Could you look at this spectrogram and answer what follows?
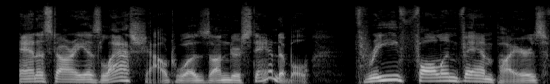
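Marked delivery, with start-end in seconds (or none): none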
